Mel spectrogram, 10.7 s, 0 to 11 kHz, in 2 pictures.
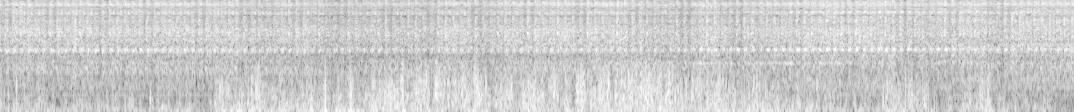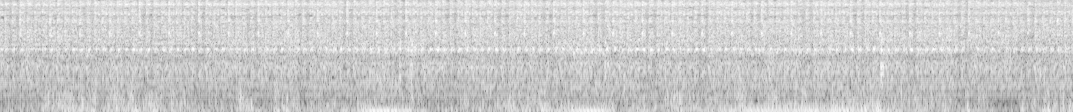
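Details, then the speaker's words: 2015 Ford Focus GDI engine, no check engine lights, no oil burning, idling with oil filler cap removed: uneven muffled idle with fast injector ticking and air noise at the open filler; normal idle and blow-by. "It's a GDI engine. It sounds like a normal Focus GDI engine. They have that injector noise."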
